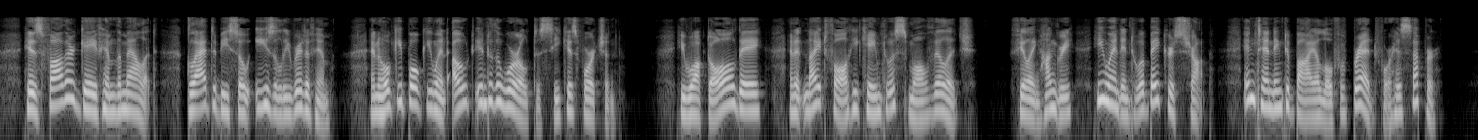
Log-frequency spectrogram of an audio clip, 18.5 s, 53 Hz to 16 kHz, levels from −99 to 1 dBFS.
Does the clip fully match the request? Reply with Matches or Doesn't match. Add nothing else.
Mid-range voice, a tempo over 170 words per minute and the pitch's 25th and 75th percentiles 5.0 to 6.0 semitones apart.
Matches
